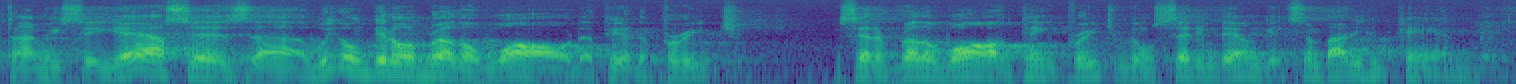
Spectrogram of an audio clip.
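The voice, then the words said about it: Heavy Mississippi accent imitation. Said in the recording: “had a real heavy Mississippi accent.”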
